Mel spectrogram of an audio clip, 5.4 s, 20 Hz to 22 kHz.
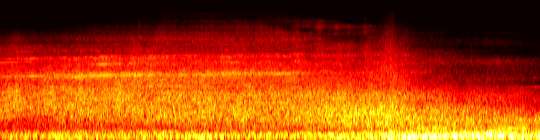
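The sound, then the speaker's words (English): The engines of a Tupolev 154 jet airliner, Bashkirian Airlines Flight 2937, roar steadily and loudly as it leaves Moscow just before 11 in the evening: a dense continuous rumble with a faint high whine on top, swelling slightly near the end. “Just before 11 that evening, Bashkirian Airlines Flight 2937 leaves Moscow. The plane is a Tupolev 154.”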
